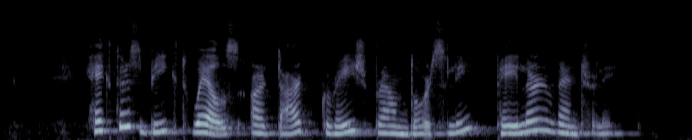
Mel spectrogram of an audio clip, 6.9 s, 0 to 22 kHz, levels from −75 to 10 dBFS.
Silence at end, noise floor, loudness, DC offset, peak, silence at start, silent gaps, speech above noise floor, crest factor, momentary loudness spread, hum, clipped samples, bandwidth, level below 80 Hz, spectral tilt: 0.7 s; -72 dBFS; -25 LUFS; under 0.1%; -8 dBFS; 0.9 s; none; 47 dB; 18 dB; 8 LU; none; under 0.1%; 10.5 kHz; -68 dBFS; -7 dB/octave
